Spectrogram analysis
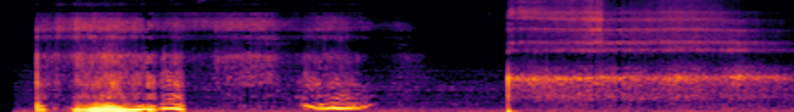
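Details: Sleeping Broholmer dog giving two loud, low, rattling snores on in-breaths, followed by a sudden burst of room noise; snoring.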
